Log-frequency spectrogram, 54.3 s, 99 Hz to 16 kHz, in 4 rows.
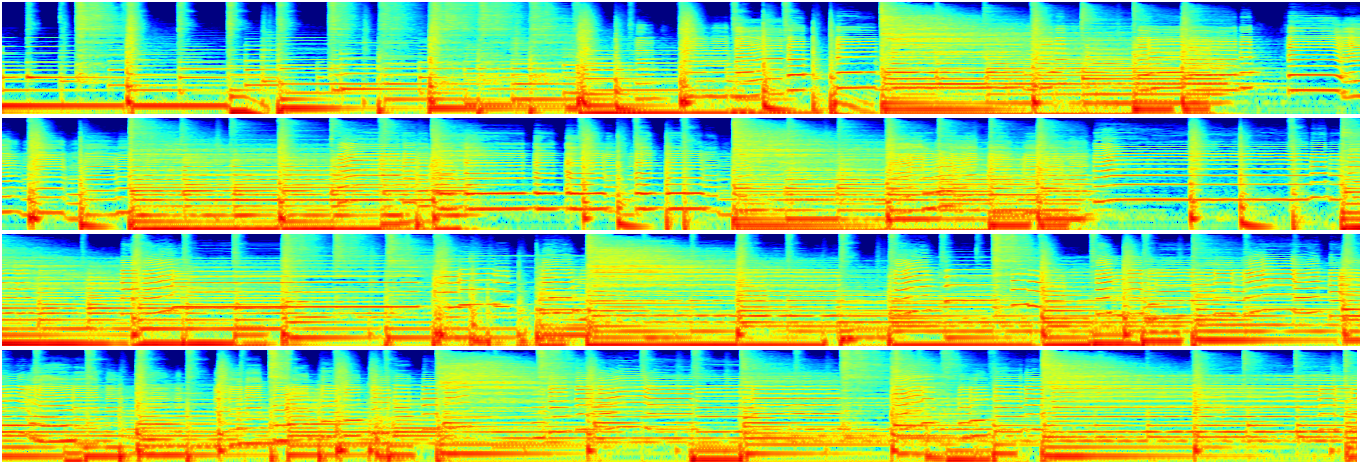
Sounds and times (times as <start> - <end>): Saxophone: 0.0 - 54.2.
